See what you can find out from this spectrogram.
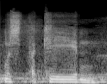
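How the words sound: The word ends with an 'n' sound.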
